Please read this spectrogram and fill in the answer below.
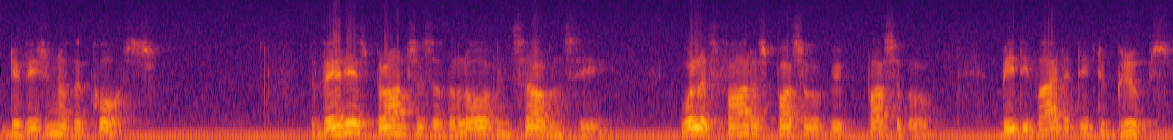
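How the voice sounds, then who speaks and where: A man, reading out law course notes in a measured, dictating manner with occasional stumbles. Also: on the high side, lo-fi sound. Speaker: law lecturer. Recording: old reel-to-reel tape with hum.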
